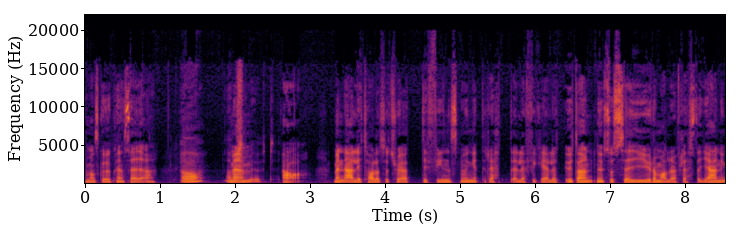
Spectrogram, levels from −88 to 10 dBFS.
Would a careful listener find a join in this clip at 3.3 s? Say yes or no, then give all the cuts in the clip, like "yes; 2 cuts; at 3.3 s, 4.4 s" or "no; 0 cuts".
no; 1 cut; at 6.8 s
